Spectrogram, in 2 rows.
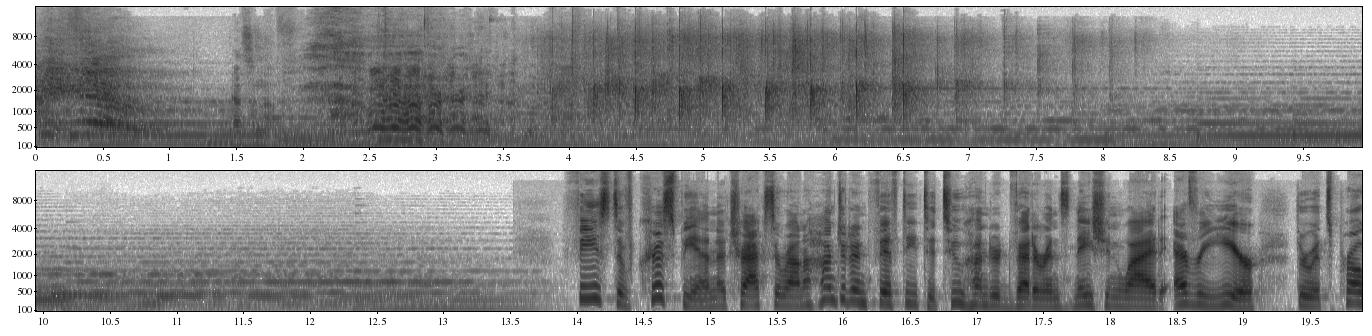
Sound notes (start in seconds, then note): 6.4 applause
